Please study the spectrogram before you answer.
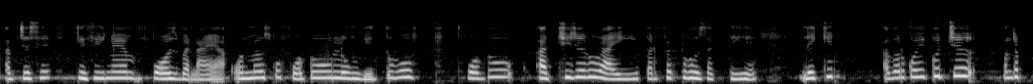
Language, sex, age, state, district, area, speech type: Hindi, female, 30-45, Madhya Pradesh, Ujjain, urban, spontaneous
